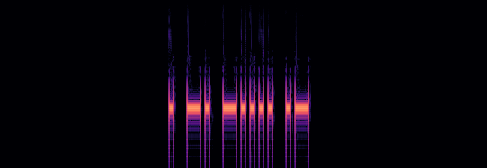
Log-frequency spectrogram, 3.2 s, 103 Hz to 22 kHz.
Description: Morse code, heard as a keyed tone, about 40 wpm, 700 Hz. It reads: EN6A
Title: All Cut Numbers - 4-Digit 40wpm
